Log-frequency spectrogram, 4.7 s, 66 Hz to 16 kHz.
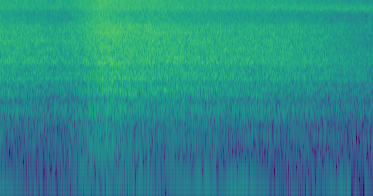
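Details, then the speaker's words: Chevy Avalanche 5.3 AFM/DOD after lifter release trick, fuel primed: revs with a rough, clattery, ticking top end and slight stumble; noisy with a skip, owner suspects lifters and cam. "Yeah, she's still noisy. It does have a little skip to it. Oh yeah, she sounds like junk. She is pretty rough."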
